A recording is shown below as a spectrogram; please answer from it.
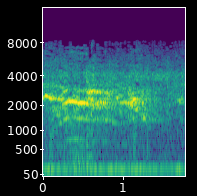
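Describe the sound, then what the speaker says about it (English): Alley cats yowling and caterwauling in a radio drama sound effect, a sustained, wavering high cry that holds loud and close for the whole stretch over a low steady hum, with no talking. "But I'm sure it's just cats."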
